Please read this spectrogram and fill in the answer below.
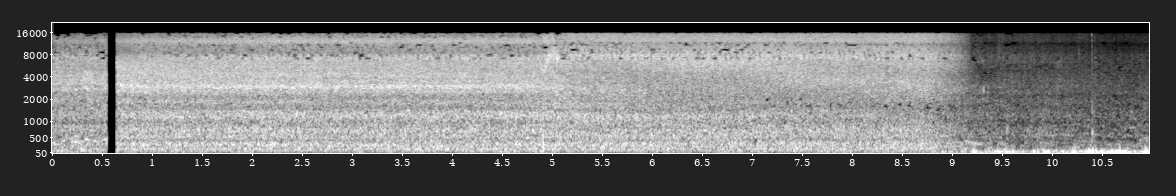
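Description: Rushing water of Cheonjeyeon Waterfall: a steady, even hiss, broken by a brief dropout under a second in. About a second before the end it gives way to wind buffeting the microphone, an uneven low rumble.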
